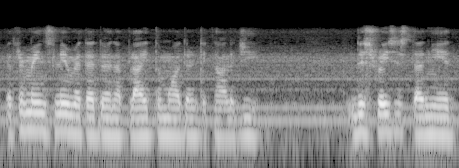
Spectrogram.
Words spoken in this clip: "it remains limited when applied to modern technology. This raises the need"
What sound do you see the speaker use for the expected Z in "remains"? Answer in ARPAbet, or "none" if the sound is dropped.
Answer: S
